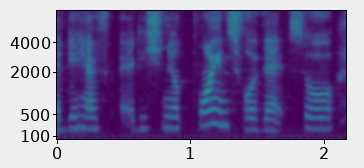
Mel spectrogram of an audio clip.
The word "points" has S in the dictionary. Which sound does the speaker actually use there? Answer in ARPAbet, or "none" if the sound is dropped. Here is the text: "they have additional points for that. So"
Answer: S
